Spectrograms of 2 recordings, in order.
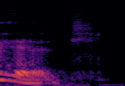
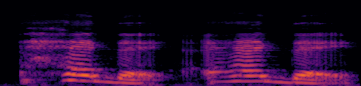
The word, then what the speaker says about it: Hegde: It has Prabhas and Pooja heads. Or Hegde. Hegde. I say her name wrong all the time because I switch the G and the D.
